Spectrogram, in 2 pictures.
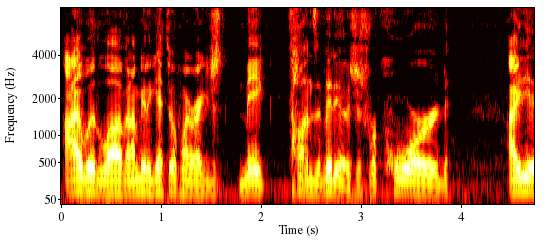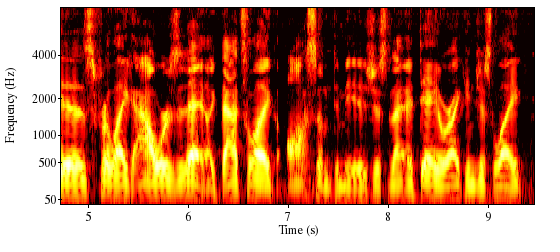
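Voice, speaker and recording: A man's voice: fairly low pitch, steady tone, fairly quick, dry recording. A man vlogger talking off the cuff in a casual monologue, rambling as he thinks aloud. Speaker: YouTube vlogger.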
